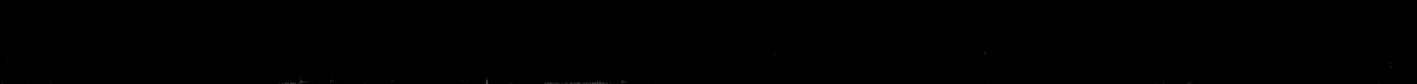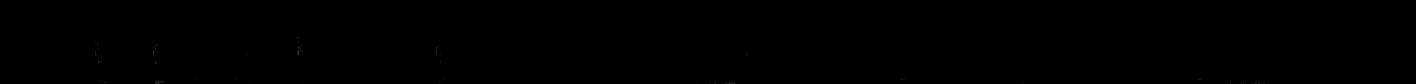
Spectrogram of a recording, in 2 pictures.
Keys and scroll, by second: 7.4 ctrl+z, 7.7 space, 9.8 ctrl+z, 9.8 space, 15.1 space, 15.4 c, 15.7 space, 16.6 space, 17.1 ctrl+z, 21.6 space, 27.2 x.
